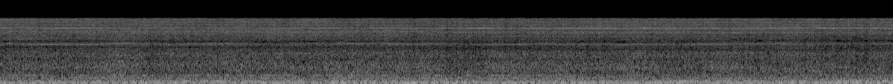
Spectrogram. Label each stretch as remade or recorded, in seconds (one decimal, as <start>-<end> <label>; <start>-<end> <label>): 0.0-6.2 recorded; 6.2-7.0 remade; 7.0-8.1 recorded; 8.1-8.9 remade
